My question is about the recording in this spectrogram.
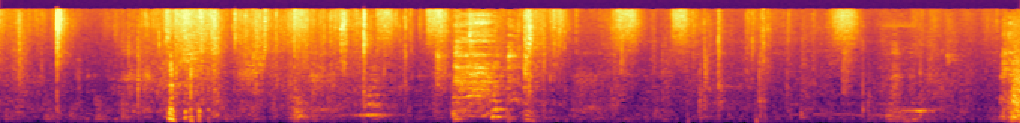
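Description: Irregular rustling, shuffling and scattered knocks of a person struggling on a hard floor with taped ankles, with a few brief muffled vocal sounds.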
